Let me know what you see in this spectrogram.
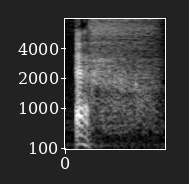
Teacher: by touching the bottom lip to the upper teeth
